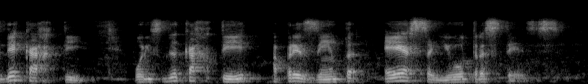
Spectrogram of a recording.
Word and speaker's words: Descartes: Então, por isso, Descartes, não é Descartes, a pronúncia é Descartes, por isso Descartes apresenta essa e outras teses.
